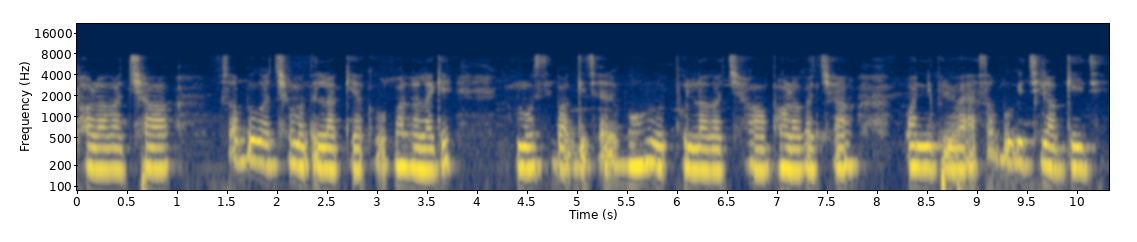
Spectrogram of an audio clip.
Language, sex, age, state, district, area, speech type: Odia, female, 18-30, Odisha, Kendujhar, urban, spontaneous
